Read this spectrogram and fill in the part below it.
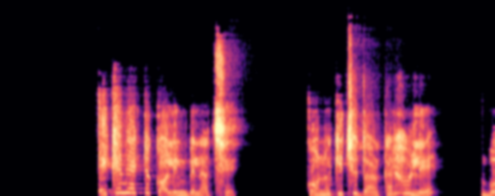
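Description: A woman speaks sharply, close by.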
